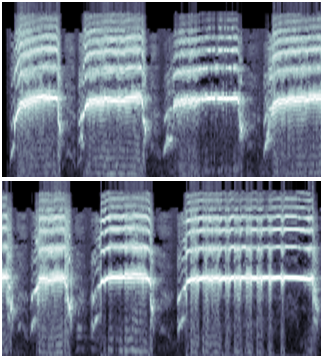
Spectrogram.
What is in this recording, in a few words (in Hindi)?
cheekh; jazz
